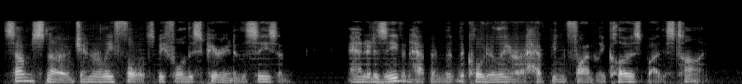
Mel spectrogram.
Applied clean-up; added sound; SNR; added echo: neural separator model SepFormer DNS4.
